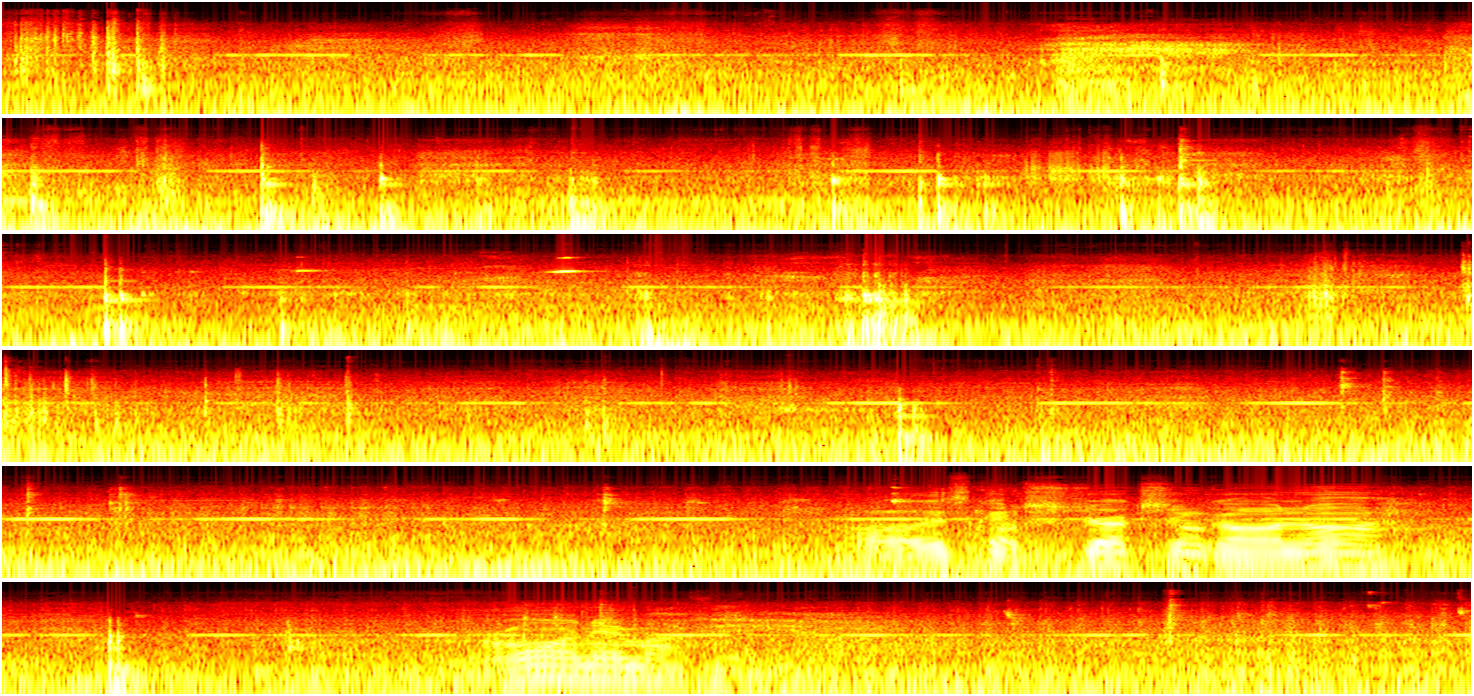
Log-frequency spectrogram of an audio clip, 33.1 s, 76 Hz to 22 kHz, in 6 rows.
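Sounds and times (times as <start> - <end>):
construction machinery engine rumble: 0.0 - 33.0
reversing alarm beeping: 0.6 - 33.0
sharp knocks and clanks: 4.3 - 14.7, 18.6 - 20.7.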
